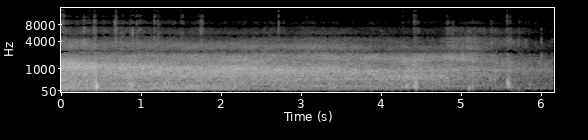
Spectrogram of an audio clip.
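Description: Tyre hiss of a vehicle driving on a wet road, fading steadily as it moves away, with a few faint footsteps.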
